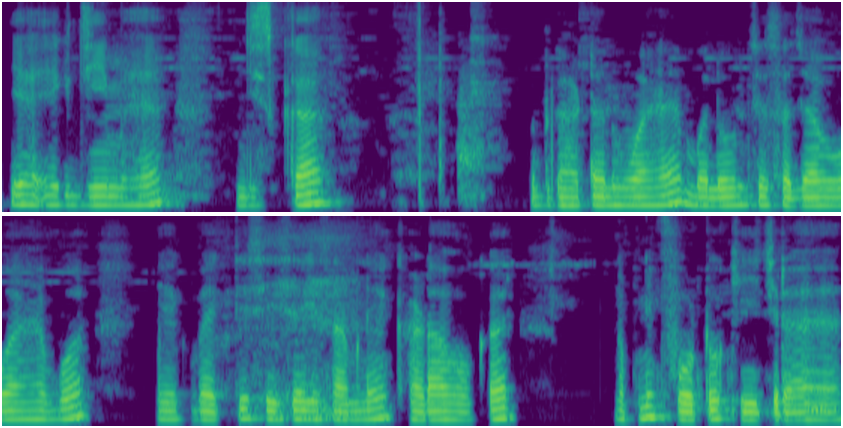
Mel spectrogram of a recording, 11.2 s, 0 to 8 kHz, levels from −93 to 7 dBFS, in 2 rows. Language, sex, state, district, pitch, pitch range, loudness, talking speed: Hindi, male, Chhattisgarh, Balrampur, 120 Hz, 115-130 Hz, -20 LUFS, 145 wpm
